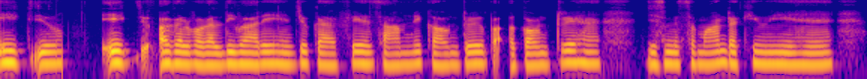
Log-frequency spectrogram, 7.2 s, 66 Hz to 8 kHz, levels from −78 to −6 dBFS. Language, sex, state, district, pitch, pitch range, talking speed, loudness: Hindi, female, Chhattisgarh, Bilaspur, 170 Hz, 160-175 Hz, 175 wpm, -20 LUFS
